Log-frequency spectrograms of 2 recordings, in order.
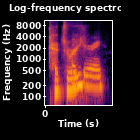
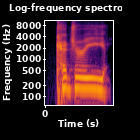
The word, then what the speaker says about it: kedgeree: But Kedgeree. Is that how you say it? Kedgeree? – Yeah. – So I had a Kedgeree Scotch egg.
